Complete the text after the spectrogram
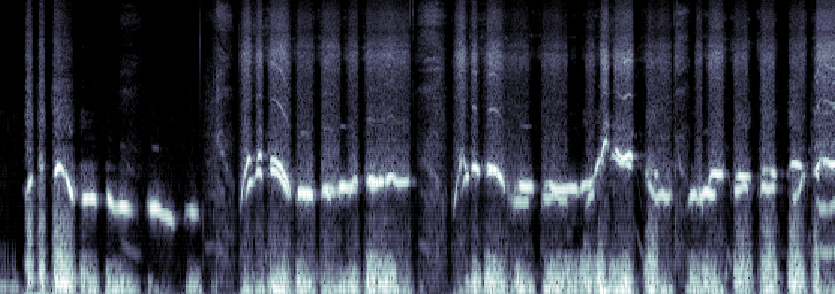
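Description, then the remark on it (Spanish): A person whistles a bright, bouncy melody, the intro tune of a song now used in a Nescafé commercial, the notes gliding and pulsing in a steady rhythm with brief pauses between phrases, alone with no talking. “están utilizando el chiflidito de la canción del intro de Robin Hood para un comercial de Nescafé”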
